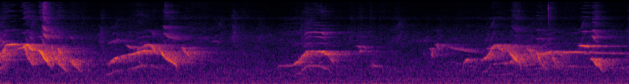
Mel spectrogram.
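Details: A currawong on the Gold Coast, among hibiscus, gives loud, ringing, slurred squawks in several bursts, with notes sweeping down and then up again, over a soft outdoor hiss.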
